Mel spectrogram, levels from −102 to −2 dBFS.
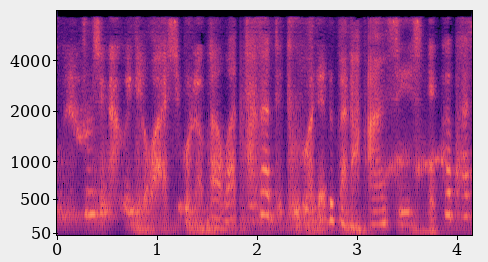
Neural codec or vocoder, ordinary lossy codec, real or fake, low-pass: codec, 24 kHz, 0.9 kbps, WavTokenizer, large speech release; MP3, 48 kbps; fake; 7.2 kHz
